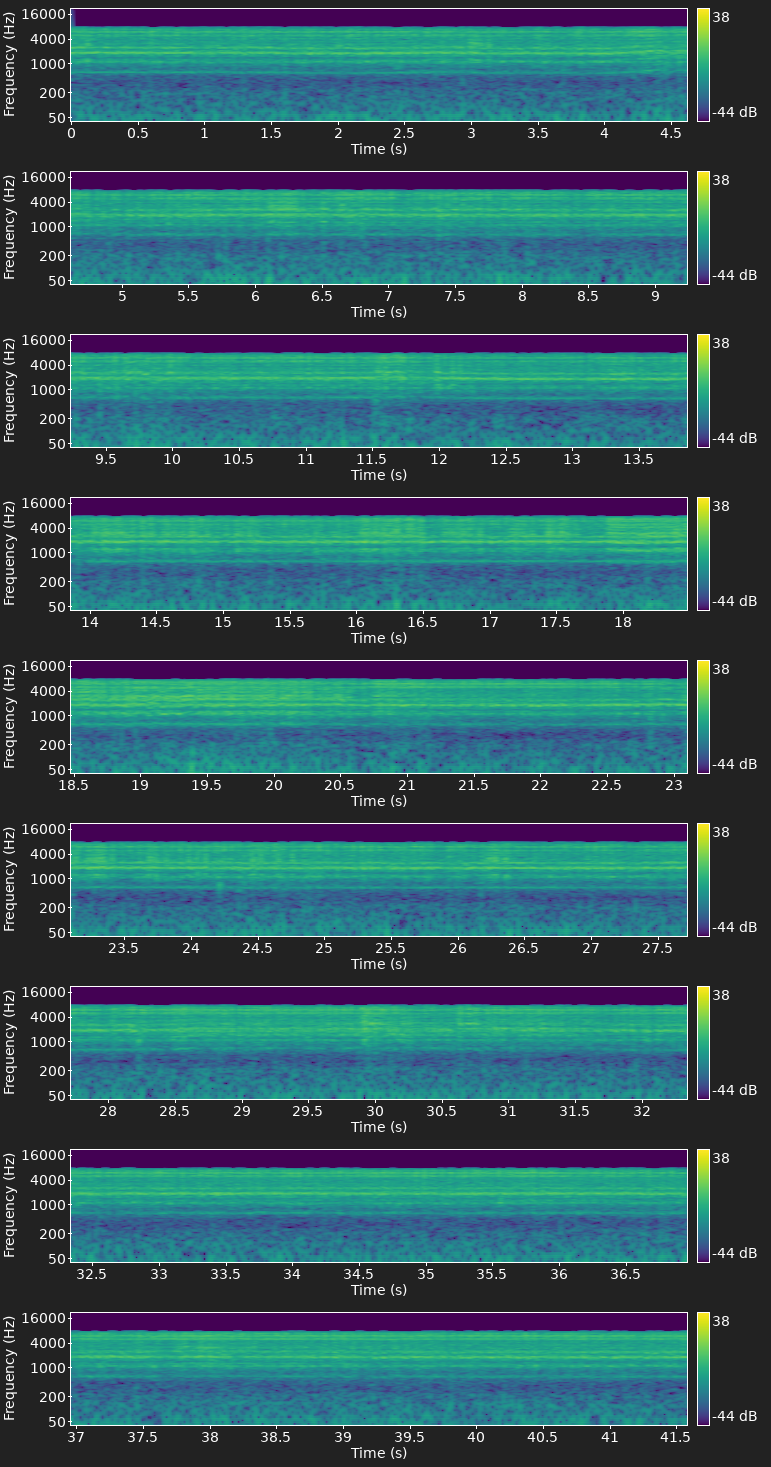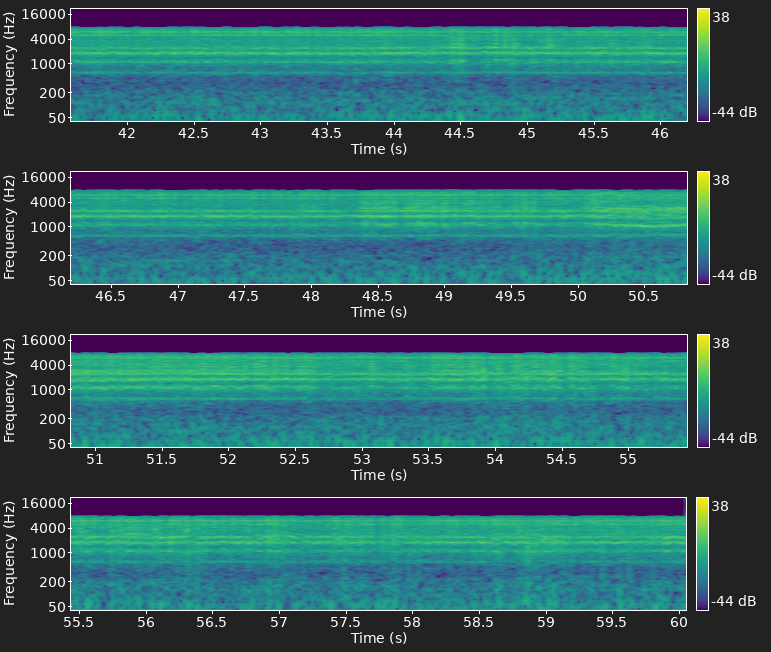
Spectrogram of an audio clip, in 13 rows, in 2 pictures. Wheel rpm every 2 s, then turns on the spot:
160, 160, 170, 170, 180, 180, 170, 160, 160, 160, 160, 160, 160, 160, 180, 180, 170, 170, 170, 160, 160, 160, 160, 160, 160, 160, 160, 160, 160, 160.
none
